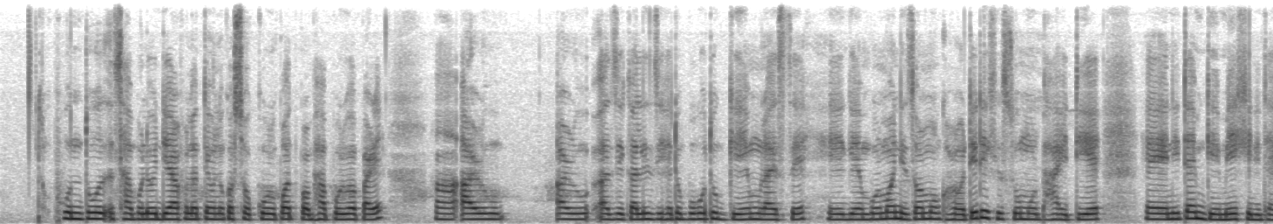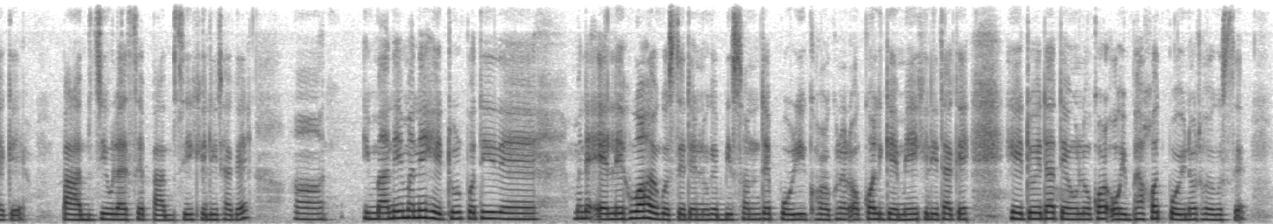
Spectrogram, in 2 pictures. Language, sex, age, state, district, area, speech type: Assamese, female, 18-30, Assam, Lakhimpur, rural, spontaneous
